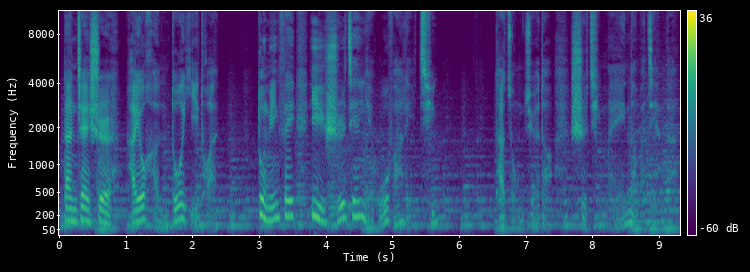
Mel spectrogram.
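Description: Lively storyteller over music. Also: medium pitch, a little slow. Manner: expressive storytelling. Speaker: narrator. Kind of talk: children's audio drama narration.

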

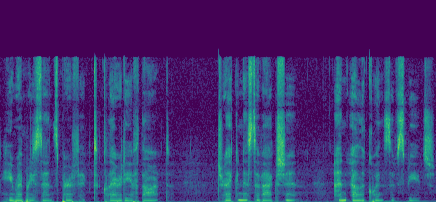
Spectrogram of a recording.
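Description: Slow, breathy whispering woman. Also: a little high, monotone, warm tone, low-quality recording. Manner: slow, deliberate, measured phrasing. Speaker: fortune teller. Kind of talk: whispered ASMR fortune-telling reading.

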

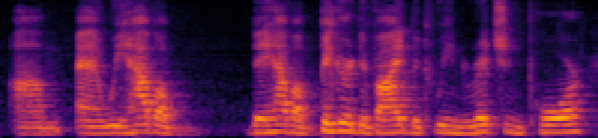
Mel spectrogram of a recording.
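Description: A man in his fifties from Belize leading an informal Bible study over a webcam at home, speaking earnestly and unhurriedly with frequent ums, slowing down to read verses. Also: fairly high pitch, steady tone, fairly bright tone. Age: 50s. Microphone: webcam, video call framing.

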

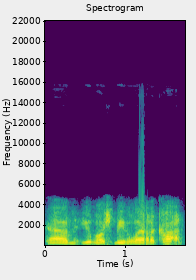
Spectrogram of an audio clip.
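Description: A man's voice: mid-range voice, fairly even intonation, normal speed, a little hiss or hum, natural voice. A man voicing a commanding, shrewd blacksmith god in a storybook reading, emphatic and declaiming. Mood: wry. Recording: muffled, thin phone-like radio line.

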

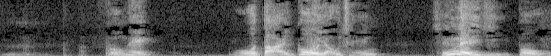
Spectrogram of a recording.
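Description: Husky, measured manor lord. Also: male voice, on the high side, sing-song, heavily acted. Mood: formal. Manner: formal, deferential. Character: polite, measured martial-arts manor lord, second brother. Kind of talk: 1980s Cantonese radio drama acting.

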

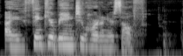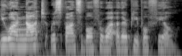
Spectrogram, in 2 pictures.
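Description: An actress playing a calm, patient therapist in an audio drama, composed and deliberate in her delivery. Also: mid-range voice, slight background noise, lightly acted. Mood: firm, encouraging. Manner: composed, deliberate, clinical, reassuring. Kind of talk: naturalistic audio drama acting.

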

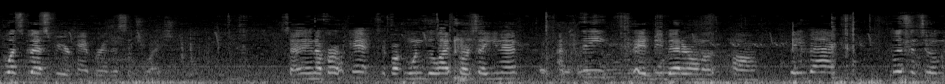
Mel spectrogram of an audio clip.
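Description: A woman gives practical, brisk instruction to a group of camp counselors at a lakeshore. She raises her voice to carry across the group. She is caught by a camera at some distance, under loud outdoor noise. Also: high voice. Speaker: camp staff trainer.

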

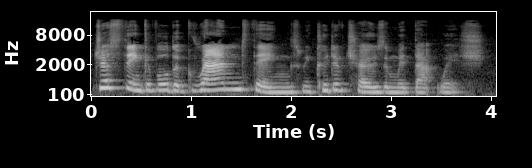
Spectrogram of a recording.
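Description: A woodcutter's wife from a children's storybook, as a woman reader puts her on. She is scolding yet loving and speaks with expressive emphasis. Her voice is fairly high and measured.

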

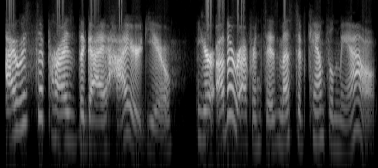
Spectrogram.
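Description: A woman's voice: a little high, animated, moderate pace, pushed and bright, dry recording, lo-fi sound. An actress voicing a sarcastic, grudgingly helpful young female student in a video game, dramatic and snarky, heard through a phone filter. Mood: resentful, mocking.

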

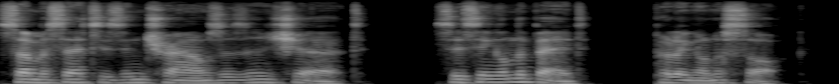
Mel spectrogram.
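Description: A man's voice: mid-range voice, fairly quick, pushed and bright, breathy edge. A man narrating scripted stage directions for an audio drama.

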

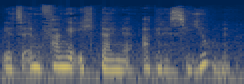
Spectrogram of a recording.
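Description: A woman's voice: fairly low pitch, unhurried, warm tone, a little hiss or hum, lightly acted. A woman playing an ancient, detached alien crystal intelligence in a radio drama, speaking in formal, precise, analytical phrases. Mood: detached, wary.

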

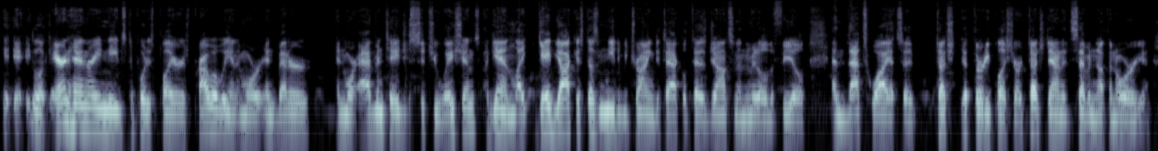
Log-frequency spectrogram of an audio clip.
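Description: A man's voice: medium pitch, steady tone, fairly quick, a bit bright, no echo. A man in the middle of his range co-hosts a sports podcast, dissecting a loss with blunt, emphatic opinions. He often repeats words as he gets going. The sound is close and dry, with no room around it. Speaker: podcast co-host.

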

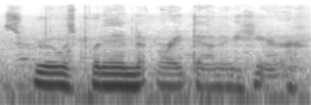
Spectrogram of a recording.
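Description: A man's voice: medium pitch, level tone, warm tone. A man narrating a home how-to video, hesitant with frequent fillers, recorded on a handheld phone. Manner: halting, many fillers and restarts. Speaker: DIY home video host. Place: indoors and at a house's front door. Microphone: handheld phone camera, speaker off screen.

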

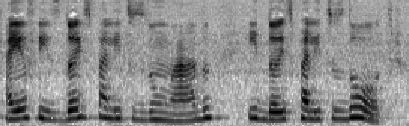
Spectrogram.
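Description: Brasileira explicando artesanato passo a passo. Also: female voice, medium pitch, brisk, darkish tone, slight background noise. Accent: Brazilian Portuguese. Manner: patient, explaining, often adds "gente" and "tá?". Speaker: DIY channel host. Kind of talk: step-by-step craft voice-over.

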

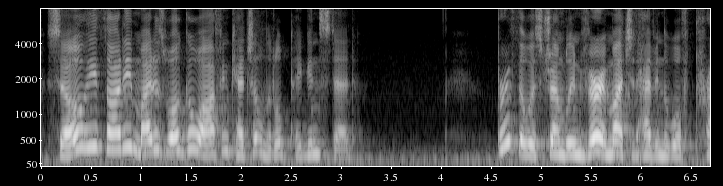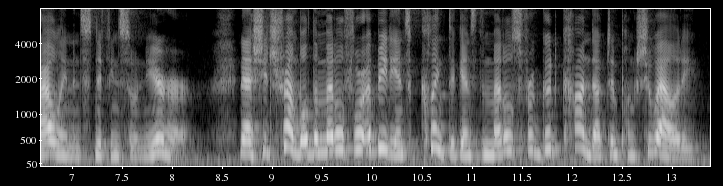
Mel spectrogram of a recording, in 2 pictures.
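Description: A woman's voice: a little high, expressive, brisk. A woman narrating a short story expressively, as a teacher reading aloud for young listeners.

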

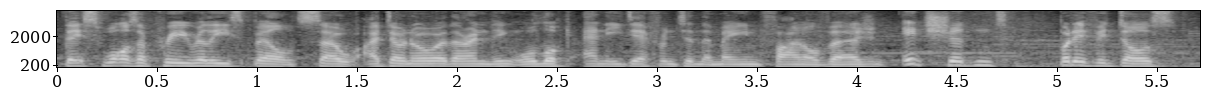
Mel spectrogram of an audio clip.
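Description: A man's voice: medium pitch, fast talker, a bit bright, faint music behind. A man from the UK, a gaming YouTuber, breaking down a game update in an upbeat, chatty way, his voice a bit off from illness. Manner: upbeat, chatty, self-correcting. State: voice affected by illness.

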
